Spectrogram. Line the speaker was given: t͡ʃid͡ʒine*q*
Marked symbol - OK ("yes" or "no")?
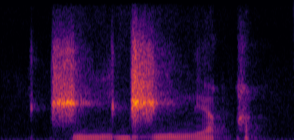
yes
